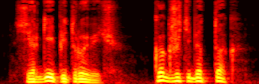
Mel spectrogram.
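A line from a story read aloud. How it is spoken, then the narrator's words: Muttered. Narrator (Russian): пробормотал Витек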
